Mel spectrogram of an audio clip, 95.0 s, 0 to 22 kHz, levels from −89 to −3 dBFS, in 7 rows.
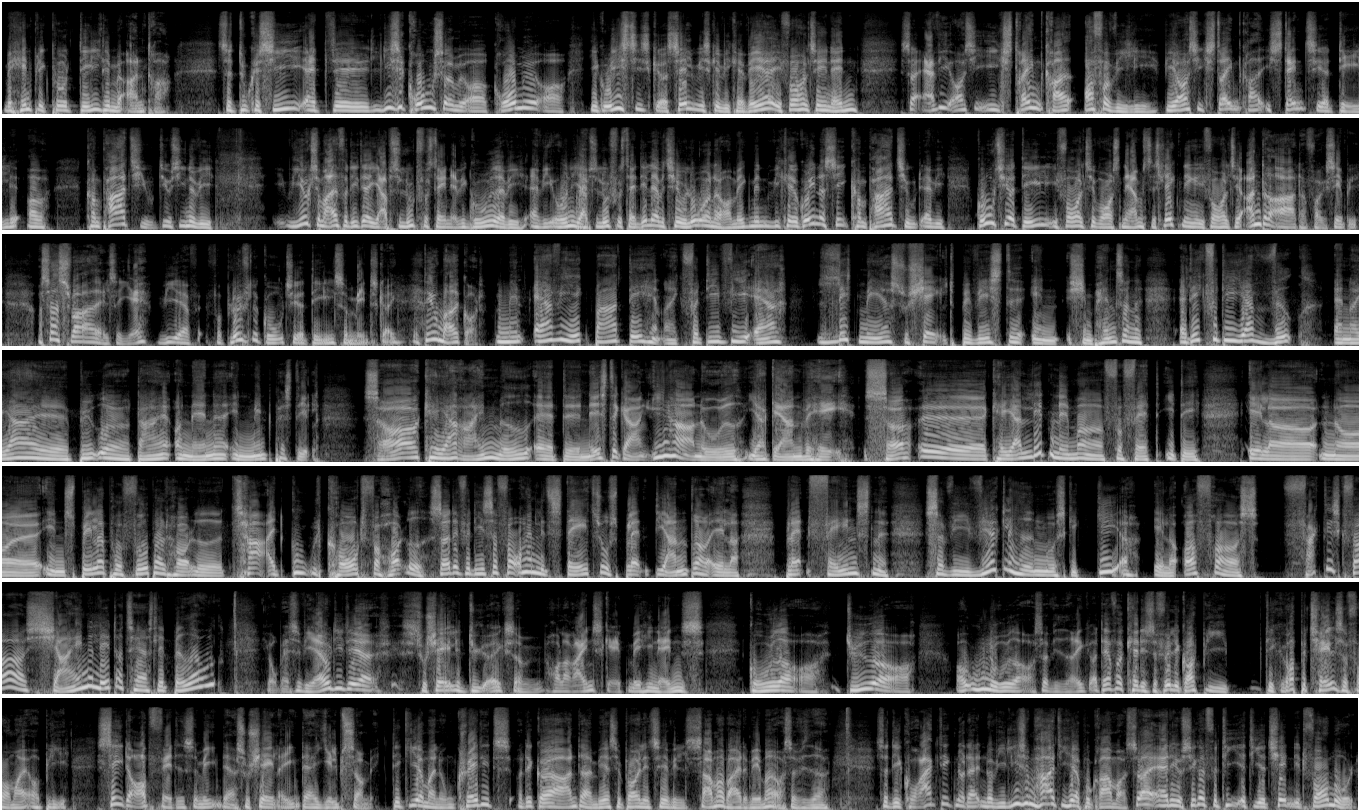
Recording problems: distortion; slight; 9 dB below the speech

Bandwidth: 15 kHz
